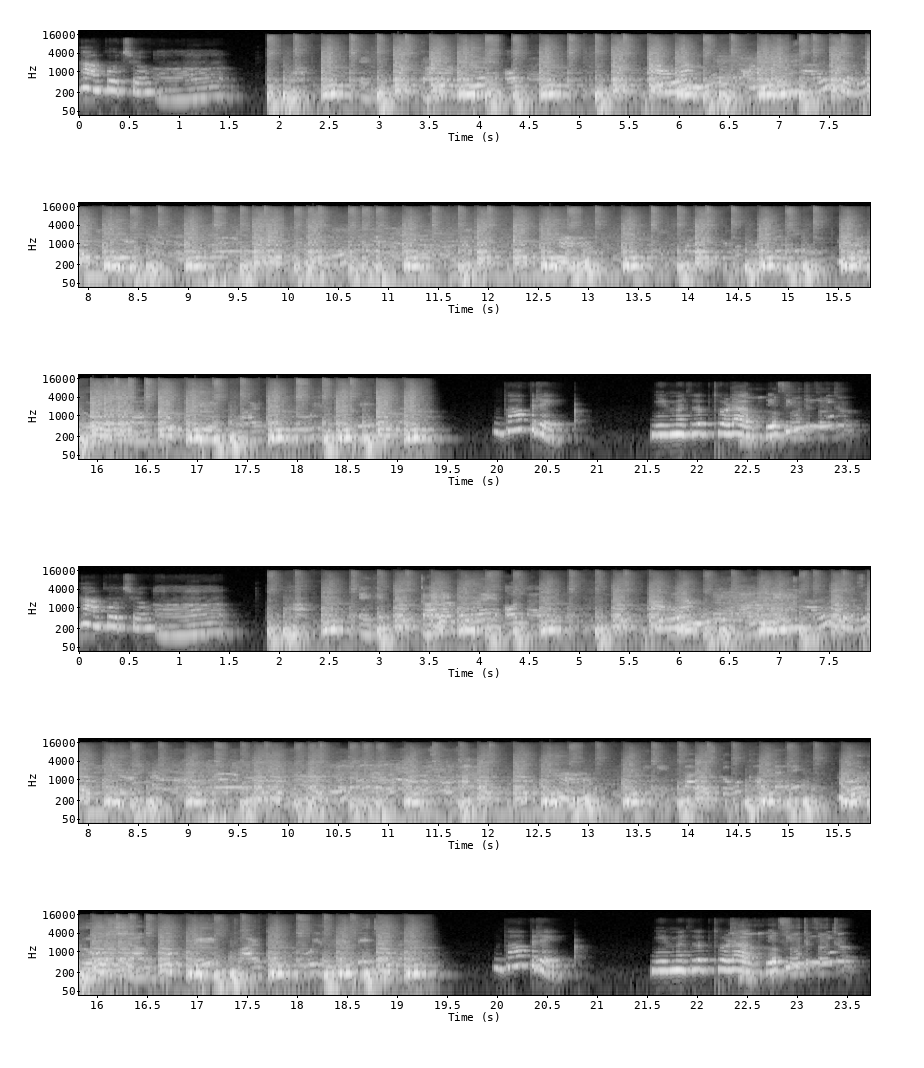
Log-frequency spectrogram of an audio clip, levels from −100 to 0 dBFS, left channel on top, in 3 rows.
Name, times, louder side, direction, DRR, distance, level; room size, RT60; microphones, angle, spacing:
voice 1, 0.0-0.8 5.7-8.0 10.1-10.7 12.7-13.1 15.5-15.7 20.0-20.7 21.5-23.4, left 1 dB, 15° left, 0.4 m, -21 dB
voice 2, 0.7-1.5 2.0-2.5 2.8-4.9 5.2-5.5 5.9-7.2 7.5-7.9 9.9-12.2 13.5-15.2 15.6-19.2 22.3-23.6, right 4 dB, 65° right, 0.5 m, -27 dB
sound 1, 1.9-19.3, left 2 dB, 50° left, 0.7 m, -19 dB
sound 2, 6.3-11.9, right 2 dB, 25° right, 0.6 m, -28 dB
sound 3, 8.0-14.4, left 3 dB, 85° left, 0.4 m, -32 dB
2.6 x 2.3 x 3.4 m
head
